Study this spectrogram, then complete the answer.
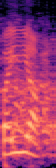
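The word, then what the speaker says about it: paella: அந்த டிஷ்ஷு பேர் வந்து பையா. அது என்ன பையா அப்படின்னு கேட்காதீங்க, அது இங்கிலீஷில் எழுதும்போது அந்த வார்த்தையில் வந்து ரெண்டு எல் இருக்குது, ஆனால் அந்த எல்லை வந்து உச்சரிக்கூடாதான், அது வந்து சைலண்டாக.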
